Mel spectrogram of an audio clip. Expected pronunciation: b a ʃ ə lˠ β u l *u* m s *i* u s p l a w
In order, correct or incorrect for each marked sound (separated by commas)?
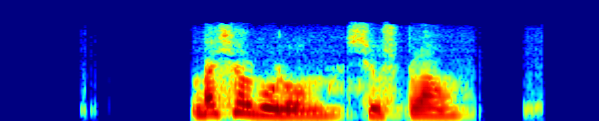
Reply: correct, correct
